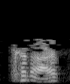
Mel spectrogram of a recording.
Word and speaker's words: Knarf: a little bit we we don't go with a silent k we go with a hard K canar say it out loud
